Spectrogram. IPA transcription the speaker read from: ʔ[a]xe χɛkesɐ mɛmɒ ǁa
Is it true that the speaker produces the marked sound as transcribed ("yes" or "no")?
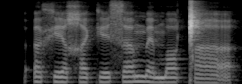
no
